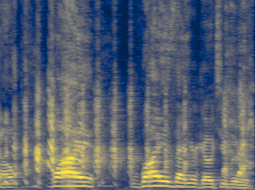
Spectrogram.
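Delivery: loud, high question through laughter; laughing protest. Real, not acted. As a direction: ask it incredulously while cracking up. Laughing at the boy voice.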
